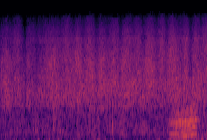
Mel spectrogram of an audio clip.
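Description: Something is lightly rubbed in by hand with steady soft scrubbing strokes, close and quiet, in a repeated back-and-forth rhythm.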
